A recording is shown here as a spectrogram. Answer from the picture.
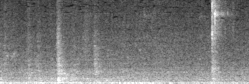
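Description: Engine of a pickup truck running steadily as it pulls away, its hum fading slightly, with a brief sharp click about half a second in.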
